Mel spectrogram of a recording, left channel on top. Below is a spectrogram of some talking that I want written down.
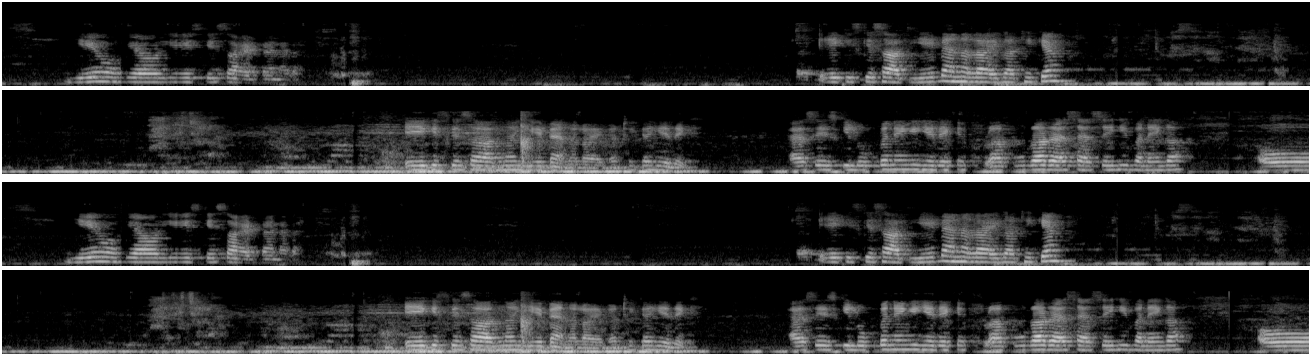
ये हो गया, और ये इसके साइड पैनल है। एक इसके साथ ये पैनल आएगा, ठीक है। एक इसके साथ ना ये पैनल आएगा, ठीक है। ये देखें, ऐसे इसकी लुक बनेगी। ये देखें, पूरा ड्रेस ऐसे ही बनेगा।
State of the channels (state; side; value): normal; both; correlation 0.77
